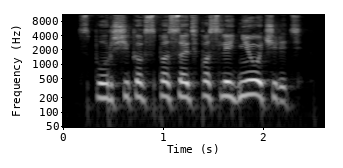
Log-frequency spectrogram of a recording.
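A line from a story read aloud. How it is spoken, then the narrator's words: Quiet command. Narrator (Russian): негромко приказал Терн Элваром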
